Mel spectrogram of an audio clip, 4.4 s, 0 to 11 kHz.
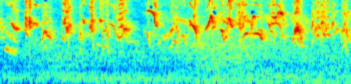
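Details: Loud, rambling song from a caged oriental magpie-robin in Ho Chi Minh City, Vietnam, one moult old, April 2021: quick sliding whistles mixed with harsh chatter and clipped high notes, delivered without pause.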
